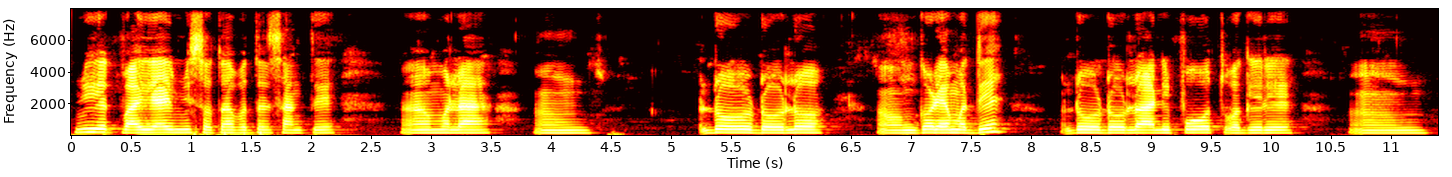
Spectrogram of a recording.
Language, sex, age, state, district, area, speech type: Marathi, female, 45-60, Maharashtra, Thane, rural, spontaneous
